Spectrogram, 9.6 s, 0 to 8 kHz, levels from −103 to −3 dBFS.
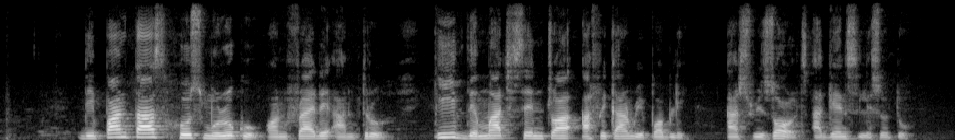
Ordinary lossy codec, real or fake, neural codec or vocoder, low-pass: none; real; none; none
